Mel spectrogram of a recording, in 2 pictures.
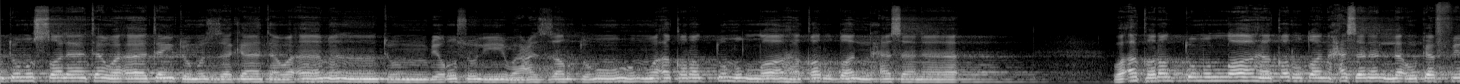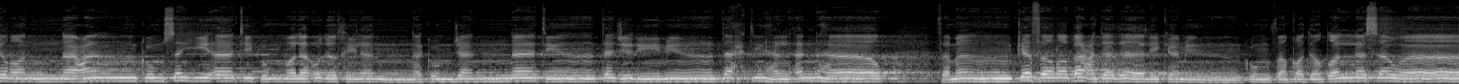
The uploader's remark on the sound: at the Houghton Masjid (West Street)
